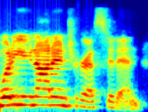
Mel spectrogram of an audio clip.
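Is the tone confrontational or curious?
confrontational. The question sounds blunt and challenging. The caller is challenging the prospect's objection. "There's a difference between that and, all right, Jason"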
